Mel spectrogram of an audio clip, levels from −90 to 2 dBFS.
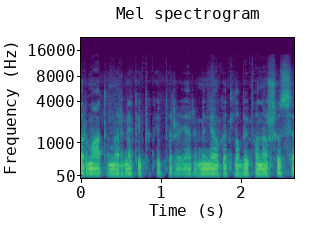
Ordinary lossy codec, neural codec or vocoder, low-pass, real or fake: AAC, 96 kbps; none; 14.4 kHz; real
